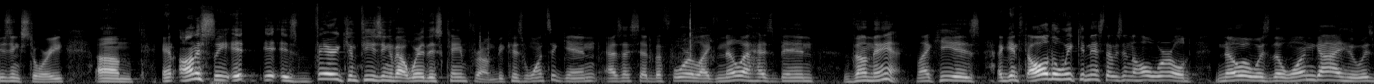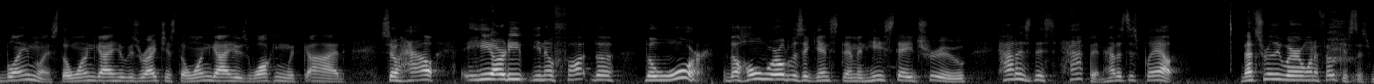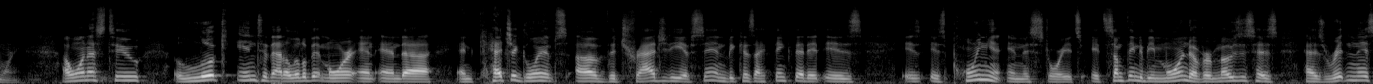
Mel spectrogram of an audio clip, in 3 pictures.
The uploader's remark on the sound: Recorded at Emmaus Church in Buford, GA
